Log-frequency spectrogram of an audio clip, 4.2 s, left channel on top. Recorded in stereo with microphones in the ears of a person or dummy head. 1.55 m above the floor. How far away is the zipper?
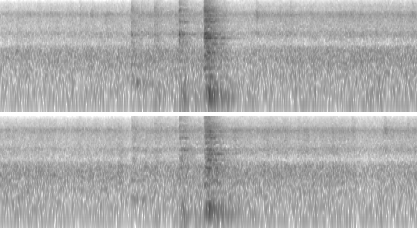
About 1.7 m.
